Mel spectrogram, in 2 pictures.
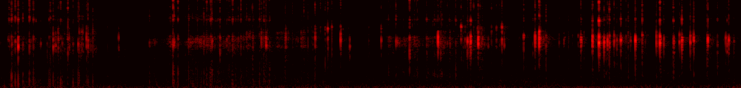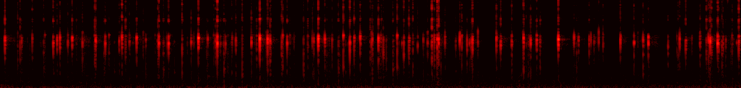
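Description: A hand-sized, rainbow-colored segmented plastic fidget slug with hollow, articulated segments is held in both hands and bent and shaken. Its segments produce a dense, continuous stream of sharp, dry clicks and rattles that are bright and high with no low end. The sound pauses briefly near the start, then grows busier and louder.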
